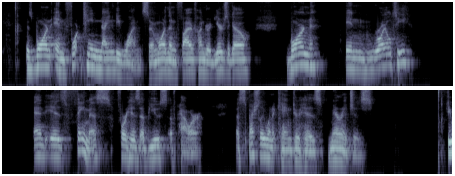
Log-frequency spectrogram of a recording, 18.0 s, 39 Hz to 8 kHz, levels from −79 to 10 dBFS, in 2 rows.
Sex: male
